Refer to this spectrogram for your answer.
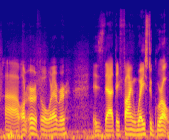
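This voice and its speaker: A man is speaking. His pace is moderate. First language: not English. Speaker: vlogger. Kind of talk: casual vlog monologue. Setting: outdoors in nature. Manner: hesitant, many fillers.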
